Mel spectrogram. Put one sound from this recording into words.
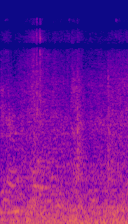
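An electric fan whirs steadily nearby.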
